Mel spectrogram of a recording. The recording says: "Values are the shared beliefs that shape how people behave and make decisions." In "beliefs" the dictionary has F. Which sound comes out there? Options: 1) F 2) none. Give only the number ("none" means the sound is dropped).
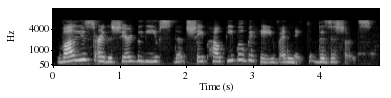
1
